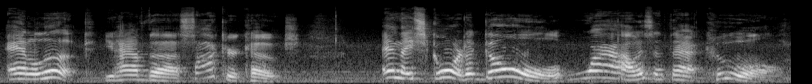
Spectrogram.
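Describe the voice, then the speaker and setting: A man's voice: extremely high pitch, big pitch swings, drawn-out words, a little hiss or hum. A middle-aged man reading a children's picture book aloud, playful and exclaiming, talking as if to small children. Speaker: grandfather reading to children, air traffic controller. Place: small indoor airport control room.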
